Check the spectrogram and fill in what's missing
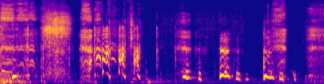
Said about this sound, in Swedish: Men framför allt, alltså, med jag måste snyta mig bara.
